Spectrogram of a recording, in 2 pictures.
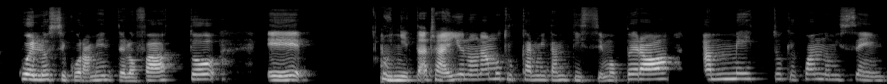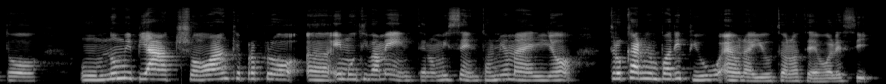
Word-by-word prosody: quello 225 -3 +5
sicuramente 200 -2 -3
l'ho 170 -1 -1
fatto, 195 +7 +2 0.4
e 200 - +3 0.6
ogni 195 -2 +2
ta 200 - +4
cioè, 200 -4 +6
io 235 +4 0
non 225 0 -2
amo 250 +2 0
truccarmi 215 -4 -6
tantissimo, 190 -2 -7
però 240 +2 +7 0.4
ammetto 255 +1 -4
che 215 -4 -16
quando 240 +1 -5
mi 220 0 -12
sento 185 -4 -6 0.4
un 205 0 -2
non 265 +4 +1
mi 285 -1 -1
piaccio, 230 -3 +4
o 210 +1 0
anche 270 +3 +1
proprio, 260 -3 -4
ehm, 200 -2 -2
emotivamente 230 -6 -2
non 185 0 -10
mi 210 +2 -6
sento 195 -3 -6
al 195 - -6
mio 225 +3 -5
meglio, 195 -1 -2 0.3
truccarmi 275 +1 +4
un 260 -1 -2
po' 255 0 +1
di 265 +1 -2
più 210 -1 -6
è 195 - +4
un 180 -1 -1
aiuto 165 +1 -4
notevole, 150 -3 -4
sì. 295 - -8
210 Hz, 150 wpm, -22 LUFS, 190-240 Hz, 0.6 s, però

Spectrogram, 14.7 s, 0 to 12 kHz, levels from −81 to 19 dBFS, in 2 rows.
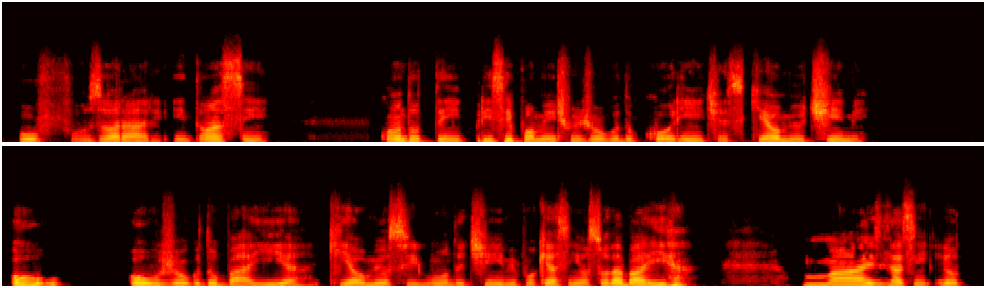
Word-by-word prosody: O 120 0 +2
fuso 95 0 -9
horário. 100 -9 +1
Então 95 +3 -3
assim, 95 -7 0 0.8
quando 155 +3 +3
tem 105 -8 -4
principalmente 165 - -1
um 105 - -4
jogo 105 -1 -3
do 100 0 -7
Corinthians 95 +2 -3
que - - -5
é 110 - +5
o 115 - +5
meu 90 -4 -4
time, 85 -8 0 0.9
ou 175 -1 +6
o - - -9 0.5
ou 155 +2 +6
o 140 - 0
jogo 120 +1 -1
do 130 +3 0
Bahia, 105 -3 -1
que 110 - -5
é 115 - +4
o 125 - +1
meu 115 +1 -1
2º 95 -1 -3
time, 90 -4 -3
porque - - -2
assim, 95 - -1
eu 100 - -3
sou 130 +5 0
da 140 +1 +7
Bahia, 145 +7 +4 0.8
mas, 120 +2 +4
assim, 115 -5 +1
eu 125 -2 -2
110 Hz, 160 wpm, -24 LUFS, 100-130 Hz, 0.9 s, da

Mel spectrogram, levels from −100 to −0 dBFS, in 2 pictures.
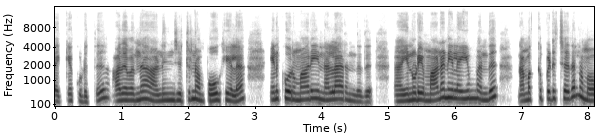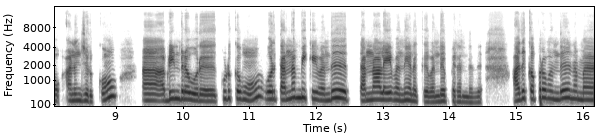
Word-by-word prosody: தைக்க 180 +3 -6
குடுத்து, 180 +5 -7 0.3
அதை 210 +1 +2
வந்து 215 +4 0 0.2
அணிஞ்சுட்டு, 210 +2 -3
நான் 205 -5 -2
போகையில, 205 -2 +1 0.5
எனக்கு 245 +2 -3
ஒரு 225 - -1
மாரி 235 +4 +2 0.2
நல்லா 235 +2 +3
இருந்தது. 175 -6 -6 0.4
அ - - -4 0.2
என்னுடைய 220 +1 +4
மனநிலையும் 260 +1 +3
வந்து, 230 +7 +1 0.4
"நமக்கு 230 +6 -4
பிடிச்சத, 255 +3 0
நம்ம 225 -8 +1 0.3
அணிஞ்சிருக்கோம்." 200 - -1 0.5
அ - - +4 0.2
அப்பிடின்ற 245 +4 +2
ஒரு 195 -2 0 0.3
குடுக்கவும், 245 -3 -1 0.2
ஒரு 245 0 +4
தன்னம்பிக்கை 270 +1 +2
வந்து 210 +7 +1 0.4
தன்னாலயே 225 +2 +4
வந்து 205 +1 -3
எனக்கு 175 -3 -5
வந்து 170 +3 -1
பிறந்தது. 160 -2 -5 0.6
அதுக்கப்புறம் 260 +4 +1
வந்து 235 +3 0 0.2
நம்ம 225 -2 -1
225 Hz, 130 wpm, -23 LUFS, 200-245 Hz, 0.6 s, என்னுடைய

